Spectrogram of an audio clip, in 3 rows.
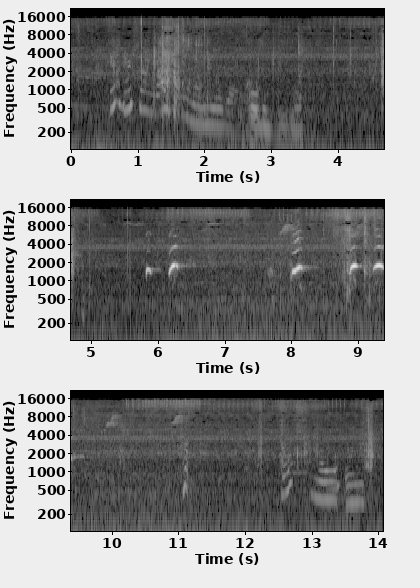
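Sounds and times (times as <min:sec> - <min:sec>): bird chirping: 0:05.6 - 0:12.8.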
